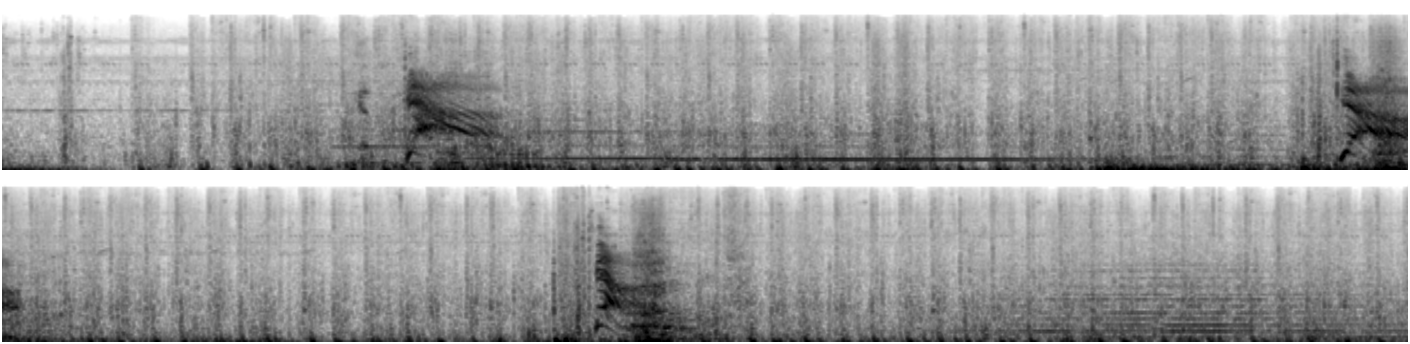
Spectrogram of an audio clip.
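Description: Hooves pound steadily as a mount gallops.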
